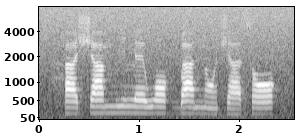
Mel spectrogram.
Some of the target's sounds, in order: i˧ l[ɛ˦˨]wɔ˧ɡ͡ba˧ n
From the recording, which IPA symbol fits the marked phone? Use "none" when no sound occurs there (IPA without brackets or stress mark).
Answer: ɛ˧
